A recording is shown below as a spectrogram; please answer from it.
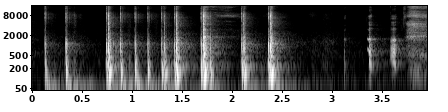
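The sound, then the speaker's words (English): Morse code tapped out on a hard surface: about fifteen sharp knocks in uneven clusters with short pauses between groups, fairly loud and crisp, with no talking. “I'm practicing Morse signaling. Code. Watch here's here's Morse code podcast.”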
